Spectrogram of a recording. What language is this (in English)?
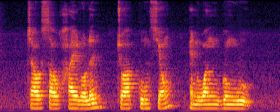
English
